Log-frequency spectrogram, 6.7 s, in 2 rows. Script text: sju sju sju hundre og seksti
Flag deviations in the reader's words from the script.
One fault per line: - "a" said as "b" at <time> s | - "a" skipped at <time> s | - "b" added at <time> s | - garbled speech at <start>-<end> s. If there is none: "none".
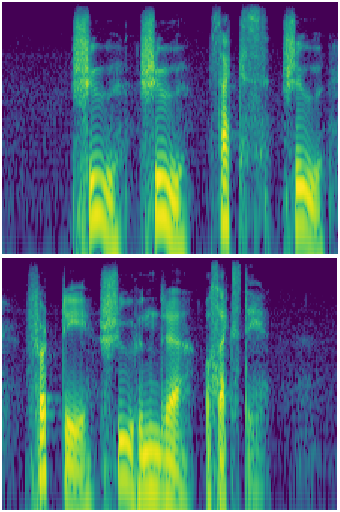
- "seks sju førti" added at 2.1 s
